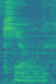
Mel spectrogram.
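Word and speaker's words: Keoghan: joker how do you say his name barry kyon kyon okay i wasn't sure how to say it yeah i actually thought it was kyo but it's not then it's the end this is kyon okay yeah what a scene what a fight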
